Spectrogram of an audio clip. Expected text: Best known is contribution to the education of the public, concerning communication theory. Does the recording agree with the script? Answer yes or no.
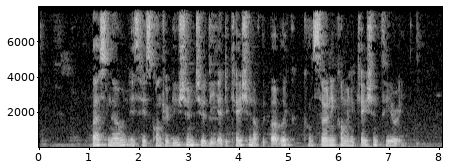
no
